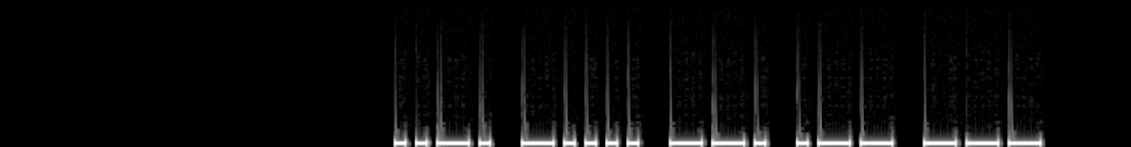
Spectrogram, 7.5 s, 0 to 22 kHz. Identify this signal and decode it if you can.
Morse code, heard as a keyed tone, about 17 wpm, 700 Hz. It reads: F6GWO
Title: DXCC-100 Call Signs - 5 Characters - Repeated 3x - 17wpm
